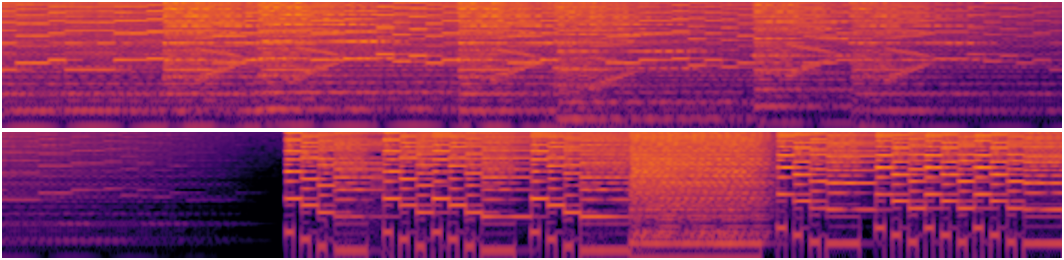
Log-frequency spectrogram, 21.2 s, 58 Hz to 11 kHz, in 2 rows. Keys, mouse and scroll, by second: 2.1 x, 6.1 shift+middle click, 9.1 b, 12.3 x, 16.1 click, 17.5-18.3 scroll up 2, 18.3 shift+middle click, 20.5 right click.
